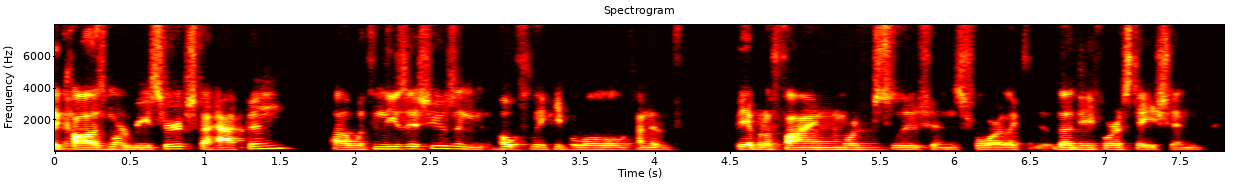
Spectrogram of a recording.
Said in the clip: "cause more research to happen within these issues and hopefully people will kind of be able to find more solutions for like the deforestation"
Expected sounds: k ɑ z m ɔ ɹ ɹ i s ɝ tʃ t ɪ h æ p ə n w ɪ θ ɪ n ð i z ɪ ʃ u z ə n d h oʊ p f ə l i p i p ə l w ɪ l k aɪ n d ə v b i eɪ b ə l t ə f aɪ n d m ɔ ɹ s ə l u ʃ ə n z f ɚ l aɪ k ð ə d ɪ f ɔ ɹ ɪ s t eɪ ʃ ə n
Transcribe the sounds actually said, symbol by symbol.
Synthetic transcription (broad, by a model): k ɑ z m ɔ ɹ ɹ i s ɝ tʃ t ɪ h æ p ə n w ɪ θ ɪ n ð i z ɪ ʃ u z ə n h oʊ p f l i p i p l w ɪ l k aɪ n d ə v b i eɪ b l t ə f aɪ n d m ɔ ɹ s ə l u ʃ ə n z f ɚ l aɪ k ð ə d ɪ f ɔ ɹ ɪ s t eɪ ʃ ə n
